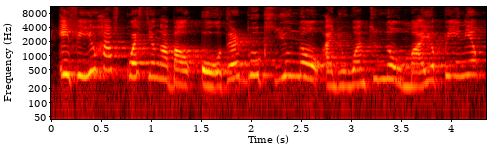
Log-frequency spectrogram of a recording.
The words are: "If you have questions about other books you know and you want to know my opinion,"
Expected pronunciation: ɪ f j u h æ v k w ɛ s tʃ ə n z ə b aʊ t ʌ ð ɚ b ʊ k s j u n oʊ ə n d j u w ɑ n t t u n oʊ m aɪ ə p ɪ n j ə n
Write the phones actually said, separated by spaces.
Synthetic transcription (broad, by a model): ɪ f j u h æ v k w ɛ s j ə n ə b aʊ t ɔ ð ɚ b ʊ k s j u n oʊ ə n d j u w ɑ n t t u n oʊ m aɪ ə p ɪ n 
